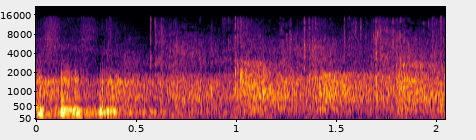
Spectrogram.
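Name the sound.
audience clapping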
